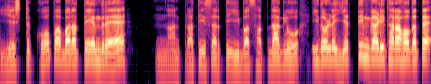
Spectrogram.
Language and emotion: Kannada, angry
